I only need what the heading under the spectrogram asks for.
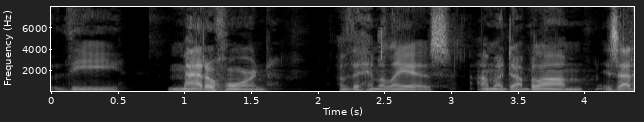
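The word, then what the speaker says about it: Ama Dablam: wonderful trip to the matorn of the Himalayas amadam is that how you pronounce it tell us about that yeah yeah amadam it means uh mother's necklace yeah that mountain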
